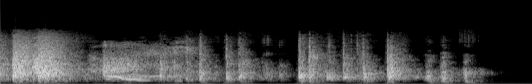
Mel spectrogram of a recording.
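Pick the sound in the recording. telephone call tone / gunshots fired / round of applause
gunshots fired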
